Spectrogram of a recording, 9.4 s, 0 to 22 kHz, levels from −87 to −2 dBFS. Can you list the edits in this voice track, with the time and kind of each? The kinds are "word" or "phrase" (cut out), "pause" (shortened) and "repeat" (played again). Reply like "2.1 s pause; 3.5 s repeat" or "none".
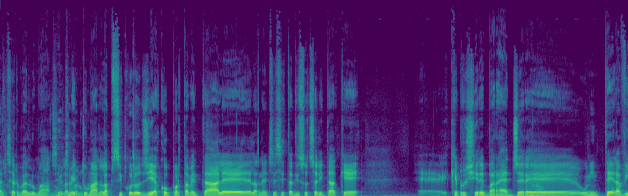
3.9 s word; 5.0 s word; 6.1 s pause; 6.9 s phrase

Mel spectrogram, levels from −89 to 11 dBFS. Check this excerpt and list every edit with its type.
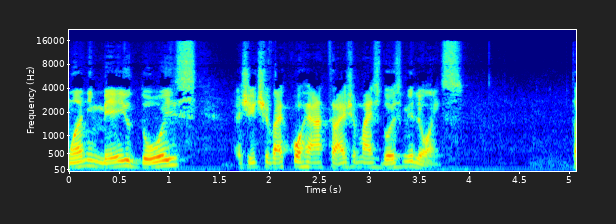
none

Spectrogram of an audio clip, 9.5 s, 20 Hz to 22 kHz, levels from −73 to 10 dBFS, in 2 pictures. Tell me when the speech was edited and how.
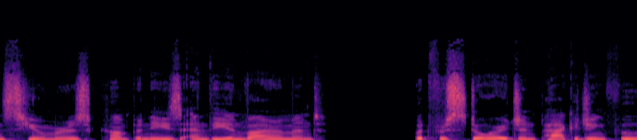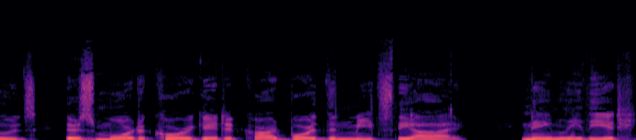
none

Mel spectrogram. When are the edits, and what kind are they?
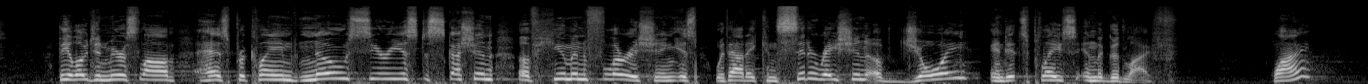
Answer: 1.9 s word; 3.0 s word; 7.0 s word; 9.8 s pause

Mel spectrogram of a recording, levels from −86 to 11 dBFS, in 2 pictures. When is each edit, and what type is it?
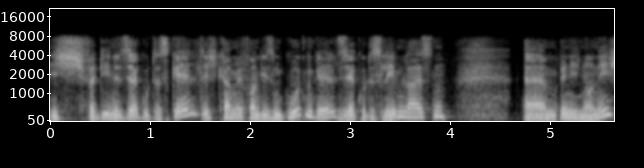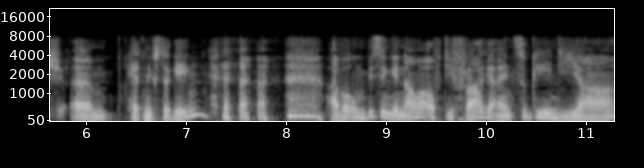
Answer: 2.9 s word; 5.1 s word; 6.3 s pause

